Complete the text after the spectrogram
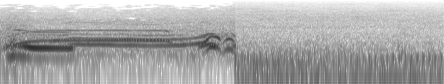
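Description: A waterfall rushes and splashes nearby.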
